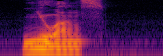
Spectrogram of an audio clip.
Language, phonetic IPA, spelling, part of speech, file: Polish, [ˈɲuʷãw̃s], niuans, noun, Pl-niuans.ogg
